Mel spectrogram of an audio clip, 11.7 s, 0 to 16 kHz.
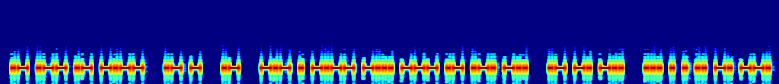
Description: Morse code, heard as a keyed tone, about 25 wpm, 600 Hz. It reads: AWAY AT A KEYBOARD AND SEEING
